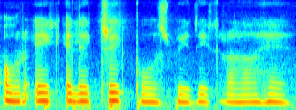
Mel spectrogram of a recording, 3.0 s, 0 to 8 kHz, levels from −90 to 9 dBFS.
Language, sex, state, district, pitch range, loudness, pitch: Hindi, female, Arunachal Pradesh, Lower Dibang Valley, 155-175 Hz, -20 LUFS, 160 Hz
